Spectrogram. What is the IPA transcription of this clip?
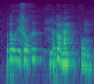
ɗ o˧ ɣ i˨˩˦ s o˨˩˦ x ɨ˧ | h i˨˩˦ ə̯ ɗ ɔ˨˩ n a˧ j h ɨ˨˩ k̚ f o˨˩ m

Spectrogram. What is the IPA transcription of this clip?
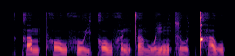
k ɐ˨ m pʰ o˨˥ w h uː˨˩ j k o˨˧ w h ɵ˨˩ n t̪ ɐ˧ m w iː˥ ŋ t͡s uː˨ t̚ kʰ ɐ˧ w

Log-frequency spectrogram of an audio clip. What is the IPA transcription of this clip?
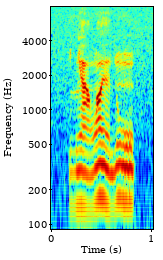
ʎ æ̃ lˠ ẽ ɗ ũ

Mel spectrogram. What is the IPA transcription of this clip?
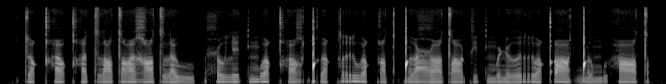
t o qʰ ə w qʰ ɤ t l ɑ tˤ w e ʁ ɑ tˤ l u | ħ u l e t m o qʰ o ʁ ǃʼ ɤ q r u q ɤ tˤ ŋ͡ǃ ɤ ʕ o tˤ ɤ w k e t m ɤ ɳ ɤ r o qʼ ɑ ŋ͡ǃ ɤ m u h ɑ tˤ

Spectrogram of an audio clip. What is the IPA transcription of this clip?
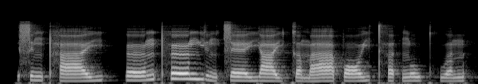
s ɪ˧ ŋ pʰ aː˨˥ j | œː˨˥ ŋ pʰ œː˥ ŋ j ɪ˨˩ ŋ t͡s ɛː˨ j aː˨˩ j k ɐ˨˩ m aː˨ p ɔː˨˥ j t̪ʰ ɐ˨ t̚ ŋ o˧ w kʷʰ ɐ˨˧ n

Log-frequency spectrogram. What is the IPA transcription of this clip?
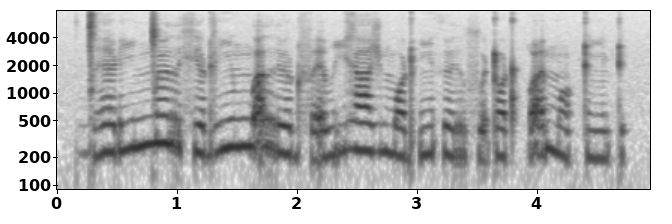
ɡ͡ǀ ɛ˨ ɽ i˨ ŋ͡ǀ œ̃˦ r xʲ œ˨ ɖ ɣ ĩ˦ ŋʷ a̰˦ r ø˨ ɖ f ɛ̰˨ β ḭ˦ ɣ a˦ ʒ m ɔ˨ ɖ ʔ ĩ˨ θ ø˨ r sʷ a̰˨ ʈ ɔ˨ ʈ qʷ ɛ̰˦ m ɔ̃˨ ʔ ʈ ĩ˨ ʈ

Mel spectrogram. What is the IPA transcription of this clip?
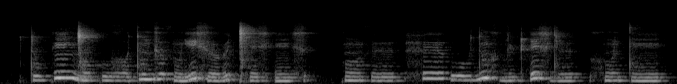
t u˩ k ẽ˥ ŋ͡ǀ o˩ k u˩ ɣ o˩ t ũ˥ ɡʲ o˥ θ ũ˩ ɾʲ e˥ xʲ o˩ ɽ ʏ˥ ǀʰ e˩ x ʔ ẽ˩ x | k õ˩ θ ʏ˩ | h ʏ˥ | w u˩ d ũ˥ x ɡʲ ẽ˩ ʈ ʔ e˥ x d ʏ˩ | x ũ˩ lʲ t ẽ˩

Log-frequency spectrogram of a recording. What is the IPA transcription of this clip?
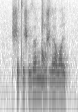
ʃ ɜ t e ʒ ɾ u ð ɜ ŋ͡ǃ u ʒ l e lˠ i

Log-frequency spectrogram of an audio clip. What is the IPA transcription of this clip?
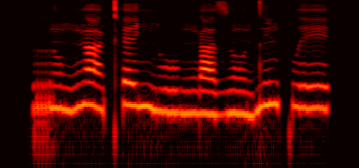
r ũ˨ ŋ ã˦˨ kʰ ɛ˦ ɲ uː˨ ŋ a˨ z ũ˨ d ĩ˦ kʷ eː˦

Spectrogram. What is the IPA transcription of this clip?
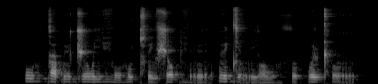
w o̤˦ ɡ ɐ˧ ɓ ʉ˧ d͡ʒ ʉ˧ w j e̤˦˨ w o̤˧ w cʰ ɨ˨ lʲ ʃ o˧ p e̤˨ r ʉ˦ r k͡p ɨ˦ dʲ u˨ r j o˨ w o̤˨ θ u˧ k͡p u˦ lʲ ʈʰ u˧ r

